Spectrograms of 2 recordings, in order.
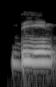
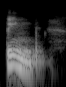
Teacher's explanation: se pronuncia con la punta de la lengua en los dientes de arriba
